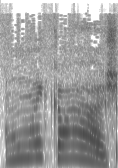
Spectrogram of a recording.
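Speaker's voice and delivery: ordinary talk, nothing marked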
